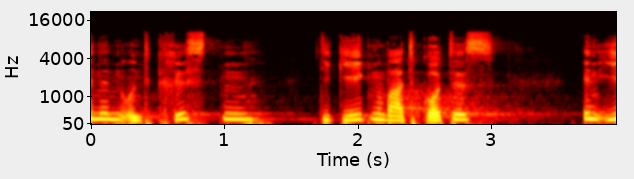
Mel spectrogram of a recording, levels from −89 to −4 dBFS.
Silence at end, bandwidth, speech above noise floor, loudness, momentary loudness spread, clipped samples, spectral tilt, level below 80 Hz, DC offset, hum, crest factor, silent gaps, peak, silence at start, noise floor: 0 s; 11 kHz; 35 dB; -26 LUFS; 11 LU; under 0.1%; -6 dB/octave; -48 dBFS; under 0.1%; none; 18 dB; none; -8 dBFS; 0 s; -60 dBFS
